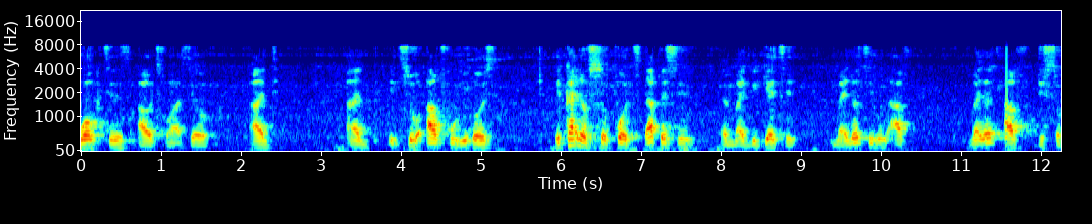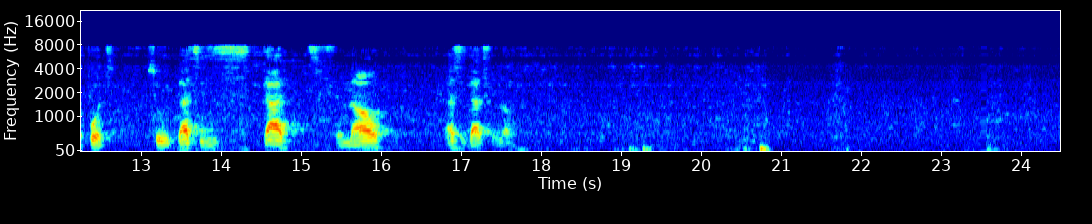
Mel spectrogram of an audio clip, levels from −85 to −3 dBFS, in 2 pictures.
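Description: Concealed Bluetooth headset packet loss occurs at 4.52–4.55, 6.89, 11.55–11.58, 14.90 and 23.51–23.57 s. Lost headset packets were filled with repeated recent waveform. The 60 ms gap near the end buzzes, with a slight warble on recovery, over the mSBC band limit of 8 kHz.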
